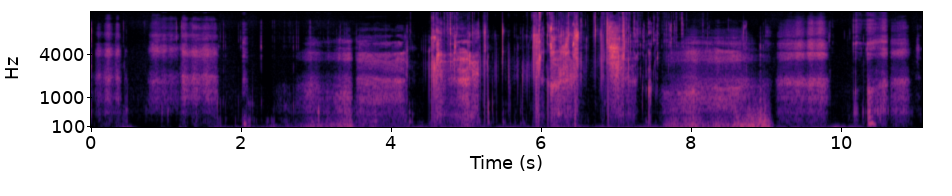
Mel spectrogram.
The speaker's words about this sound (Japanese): すみません、つい息が荒くなってしまって、吐息が耳に かかってしまいます。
